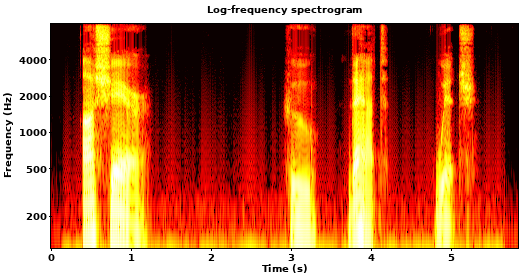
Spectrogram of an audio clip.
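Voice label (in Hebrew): "אֲשֶׁר", Hebrew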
